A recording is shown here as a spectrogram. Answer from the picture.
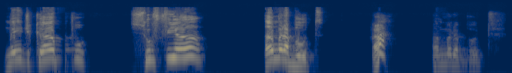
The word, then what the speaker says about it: Amrabat: A pronúncia mais próxima ali do, do que eles falam, e eu também tô, consigo falar o certinho, é algo assim: sufian Amrabat. Amrabat.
